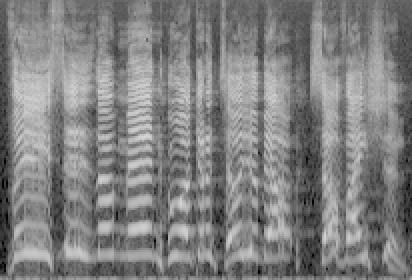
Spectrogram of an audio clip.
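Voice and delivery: very high, loud, sustained cry; hammered-up public proclamation on one high note; slave girl proclaiming. Acted. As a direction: holler it relentlessly after them. Slave girl shouting for days.

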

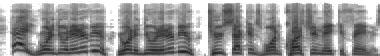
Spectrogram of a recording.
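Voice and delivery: high, eager street-interviewer pitch; hailing passersby for an interview; calling out to strangers. Retold or imitated. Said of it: "but I'm like".

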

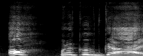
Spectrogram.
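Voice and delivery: high, slow, swooning; gushing admiration. Retold or imitated. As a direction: swoon over him. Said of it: "I was like".

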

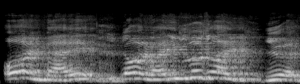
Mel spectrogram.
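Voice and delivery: high-pitched cartoon British heckler; mock British accent. Retelling British tourists hailing his dad, high mock British accent. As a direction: imitate excited Brits in a high voice. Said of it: "they were talking really British".

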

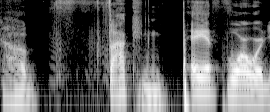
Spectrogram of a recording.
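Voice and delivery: slow, drawn-out sarcastic repeat; scornful echo. Retold or imitated. Throwing cashier's instruction back, slow scornful echo. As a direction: stretch the swear in disgust.

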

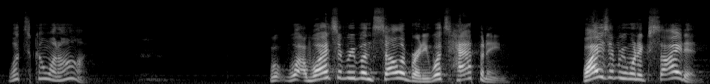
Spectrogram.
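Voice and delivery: high, incredulous questioning; baffled older son. Acted. Older son arrives at the party, baffled and high-pitched. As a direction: stammer into loud, high questions.

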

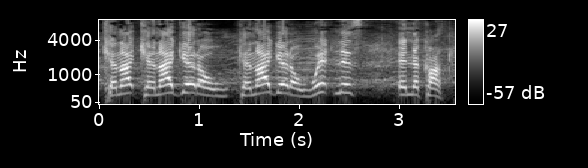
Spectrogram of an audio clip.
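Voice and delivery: loud shouted call to the congregation; rally the church for a witness; preaching call-out. Acted. Preacher calling for response.

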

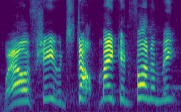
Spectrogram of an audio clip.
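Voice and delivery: high, loud indignant character voice; teased little guy. Acted. Little guy complaining about his teasing companion, high and loud. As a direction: pitch it way up and protest. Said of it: "she sorta smacks him".

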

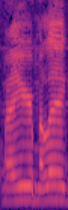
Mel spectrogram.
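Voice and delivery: ordinary talk

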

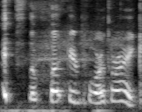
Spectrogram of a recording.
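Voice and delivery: laughing. Real, not acted. Friend cracking up at his own joke, laughing. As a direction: laugh it out as you say it.

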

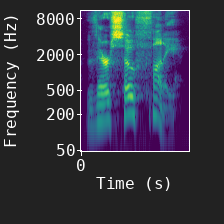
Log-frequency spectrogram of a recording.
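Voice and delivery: high, drawn-out amused gush; mock-jerk Lucy. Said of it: "is again, like, a real jerk and is like".

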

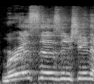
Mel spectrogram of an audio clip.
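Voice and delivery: high-pitched acted holler; calling over noise. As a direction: repeat it high to cut through the din. Seth repeating over the blender.

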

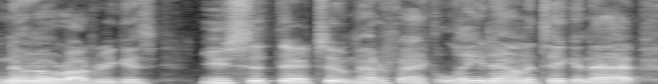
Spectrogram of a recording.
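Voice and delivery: high-pitched sarcastic coddling; mock-solicitous trooper. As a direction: imitate a trooper pretending to be kind. Trooper sarcastically coddles sleeping recruit.

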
